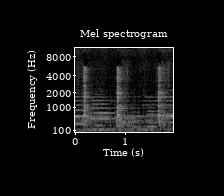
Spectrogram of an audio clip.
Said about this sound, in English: The minutes dragged slowly, marked by the heavy clock in one corner of the room.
